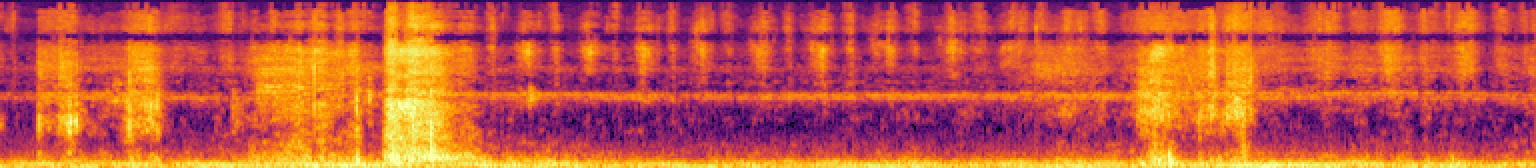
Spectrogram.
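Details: Dog sneezing after being petted: a sharp, snorting burst amid rustling and petting noise, with a fainter one later; sneezing.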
